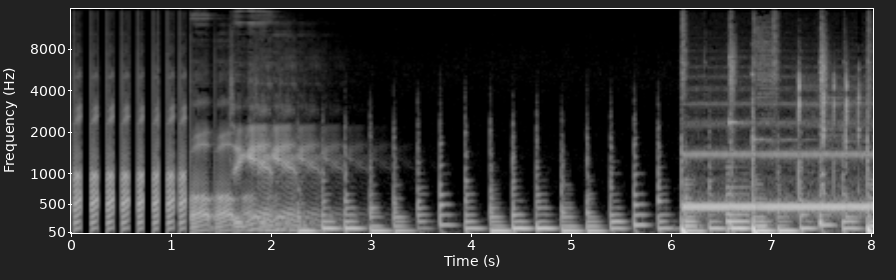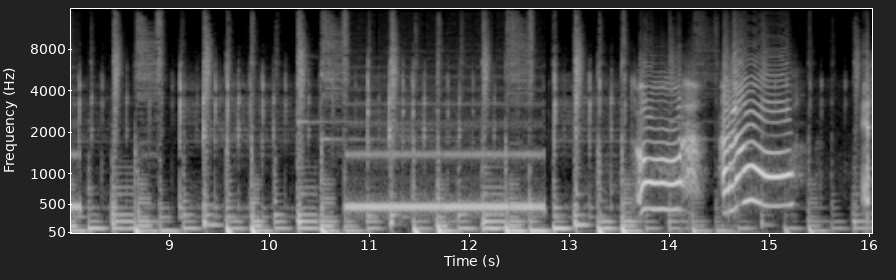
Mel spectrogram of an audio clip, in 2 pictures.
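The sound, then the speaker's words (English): An electronic telephone ringing set to a bouncy beat: steady beeping tones over rhythmic bass pulses, ending with a loud warbling trill. No one speaks. “Well, without further ado, let's hit the phones.”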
